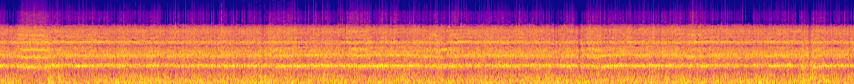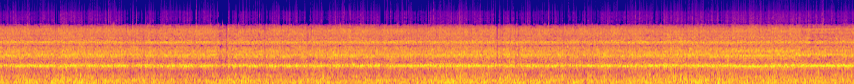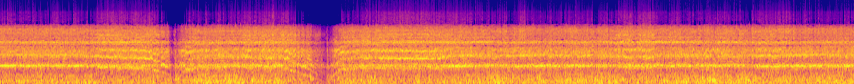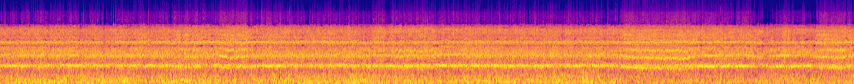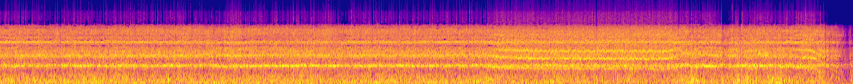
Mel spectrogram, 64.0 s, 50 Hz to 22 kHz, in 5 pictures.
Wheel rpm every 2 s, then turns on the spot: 230, 230, 230, 230, 230, 230, 230, 230, 230, 230, 230, 230, 220, 220, 160, 130, 220, 230, 230, 230, 230, 230, 220, 230, 220, 220, 230, 230, 230, 230, 210, 190.
none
